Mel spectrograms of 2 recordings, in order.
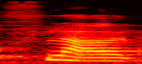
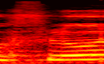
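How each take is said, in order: First: "फ्लावर" in two syllables, "flaa-var"; "फ्लावर" with aa instead of o; correct pronunciation. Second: "फ्लो" as one syllable, rhyming with "go"; "फ्लो" with a plain long o; wrong pronunciation. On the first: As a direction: say "फ्लावर" with an open aa, then var. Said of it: "इसको फ्लावर पढ़ेंगे". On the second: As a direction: misread flower as "फ्लो". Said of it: "इसको फ्लो नहीं पढ़ेंगे हम". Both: Shown as a demonstration.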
